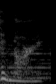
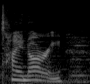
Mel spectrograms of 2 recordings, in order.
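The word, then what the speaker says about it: Tighnari: And it was the same thing with the Tignari fiasco. I think it's Tignari. I think it's Tignari.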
